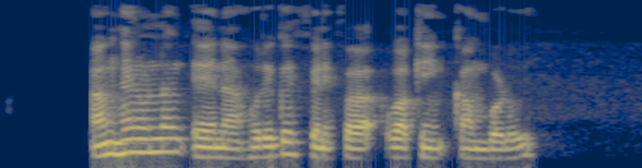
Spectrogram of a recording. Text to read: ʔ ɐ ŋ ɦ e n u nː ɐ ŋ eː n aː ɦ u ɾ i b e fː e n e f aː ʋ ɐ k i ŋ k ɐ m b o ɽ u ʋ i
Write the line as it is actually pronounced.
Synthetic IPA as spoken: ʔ ɐ ŋ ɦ e n u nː ɐ ŋ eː n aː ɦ u ɾ i ɡ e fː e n i f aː ʋ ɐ k i ŋ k ɐ m b o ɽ u ʋ i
